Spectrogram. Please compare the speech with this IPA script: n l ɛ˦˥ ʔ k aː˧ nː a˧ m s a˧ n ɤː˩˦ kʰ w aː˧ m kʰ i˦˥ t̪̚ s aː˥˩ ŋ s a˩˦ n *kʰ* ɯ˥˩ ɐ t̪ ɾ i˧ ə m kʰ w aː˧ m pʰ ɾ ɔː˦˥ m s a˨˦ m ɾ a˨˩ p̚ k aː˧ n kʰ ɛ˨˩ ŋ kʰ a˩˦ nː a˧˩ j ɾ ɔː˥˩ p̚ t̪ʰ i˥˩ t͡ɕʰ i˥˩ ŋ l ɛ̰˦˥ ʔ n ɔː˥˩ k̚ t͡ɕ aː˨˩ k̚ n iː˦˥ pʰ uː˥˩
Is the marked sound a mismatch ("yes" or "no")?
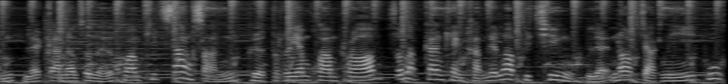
yes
